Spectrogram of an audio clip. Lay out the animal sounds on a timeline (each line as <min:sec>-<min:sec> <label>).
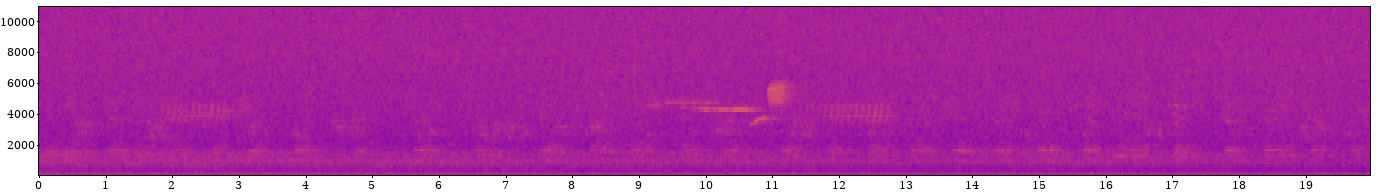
0:01.7-0:03.1 Pine Warbler (Setophaga pinus)
0:03.0-0:09.1 American Crow (Corvus brachyrhynchos)
0:09.0-0:11.6 Black-throated Green Warbler (Setophaga virens)
0:11.5-0:12.9 Pine Warbler (Setophaga pinus)
0:13.8-0:20.0 American Crow (Corvus brachyrhynchos)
